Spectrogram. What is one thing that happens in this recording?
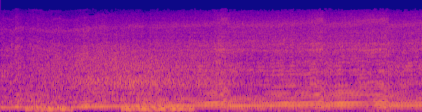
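A racing car engine revs up high and shifts gears several times.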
